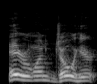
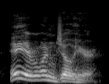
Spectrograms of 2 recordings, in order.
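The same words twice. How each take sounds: First: It is said in a put-on, unnatural voice. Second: It is said in the speaker's natural voice. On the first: The speaker calls it wrong. "Nope, wrong voice" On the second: The speaker calls it right. "real voice"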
